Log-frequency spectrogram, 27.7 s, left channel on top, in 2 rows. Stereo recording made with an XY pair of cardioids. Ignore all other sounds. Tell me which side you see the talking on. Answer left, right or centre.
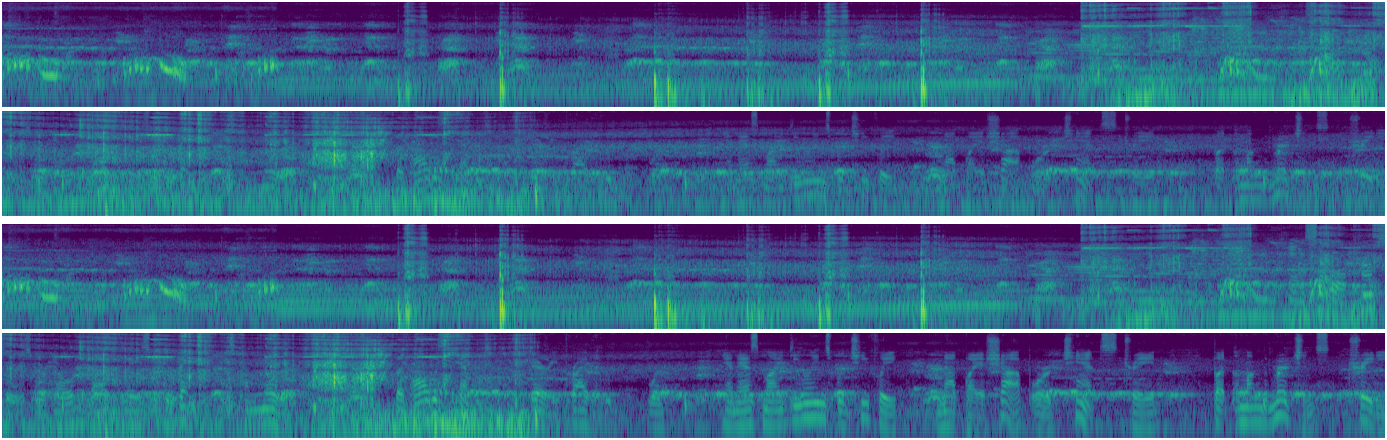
right.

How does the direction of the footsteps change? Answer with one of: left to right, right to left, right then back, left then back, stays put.
left then back.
